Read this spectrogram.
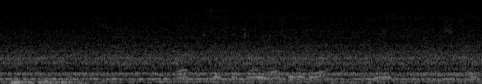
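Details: Honey bee swarm, found by the rain gauge and being collected into a box by hand: a steady, dense low hum with layered tones, a few wavering higher notes drifting through midway, and faint handling noise.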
